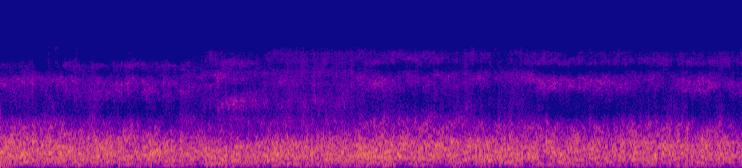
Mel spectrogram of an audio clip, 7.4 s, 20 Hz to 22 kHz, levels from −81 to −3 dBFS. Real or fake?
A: fake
